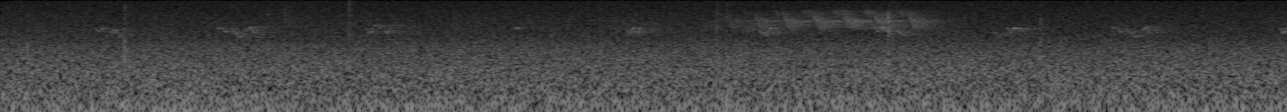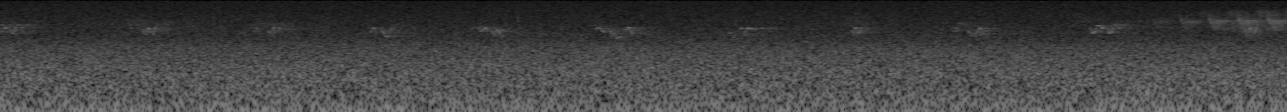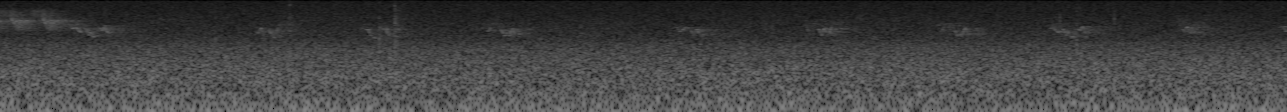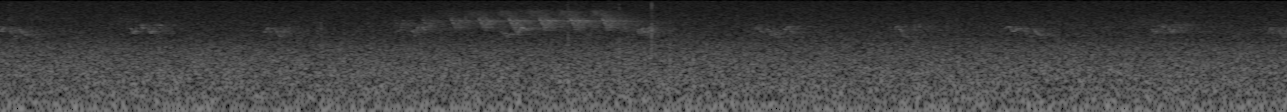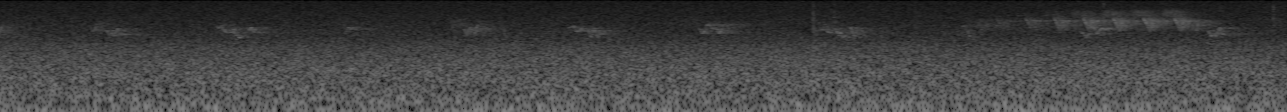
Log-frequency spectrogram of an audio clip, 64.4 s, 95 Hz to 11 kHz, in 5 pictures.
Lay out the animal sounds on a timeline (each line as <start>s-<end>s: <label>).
0.0s-29.8s: Red-eyed Vireo (Vireo olivaceus)
7.1s-9.2s: Ovenbird (Seiurus aurocapilla)
24.4s-26.4s: Ovenbird (Seiurus aurocapilla)
30.6s-64.4s: Red-eyed Vireo (Vireo olivaceus)
42.5s-44.9s: Ovenbird (Seiurus aurocapilla)
61.2s-63.5s: Ovenbird (Seiurus aurocapilla)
